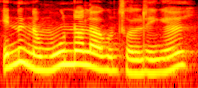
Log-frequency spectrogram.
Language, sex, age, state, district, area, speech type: Tamil, female, 18-30, Tamil Nadu, Tiruppur, rural, spontaneous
